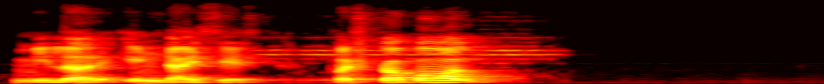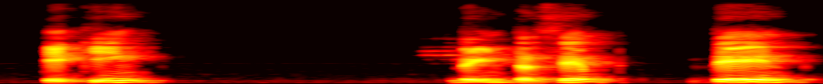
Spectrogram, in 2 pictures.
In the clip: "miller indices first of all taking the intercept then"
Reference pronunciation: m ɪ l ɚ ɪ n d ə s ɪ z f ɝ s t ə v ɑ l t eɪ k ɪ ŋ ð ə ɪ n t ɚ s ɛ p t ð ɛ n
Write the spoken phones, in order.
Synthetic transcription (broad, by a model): m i l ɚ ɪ n d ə s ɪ s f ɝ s t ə p ɑ l t eɪ k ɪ ŋ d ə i n t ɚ s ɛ p t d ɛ n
